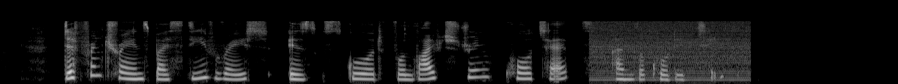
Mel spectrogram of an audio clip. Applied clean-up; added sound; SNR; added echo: none; Vehicle; 12 dB; none.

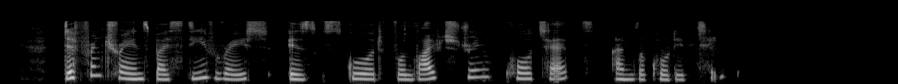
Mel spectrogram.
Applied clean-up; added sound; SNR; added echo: neural mask model Resemble Enhance denoiser.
